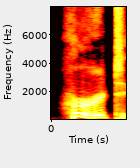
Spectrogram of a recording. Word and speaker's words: hurt: The vowel sounds are quite different. Heart has that long R sound, while hurt has more of an sound.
